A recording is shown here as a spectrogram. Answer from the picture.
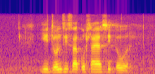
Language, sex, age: Tsonga, male, 20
